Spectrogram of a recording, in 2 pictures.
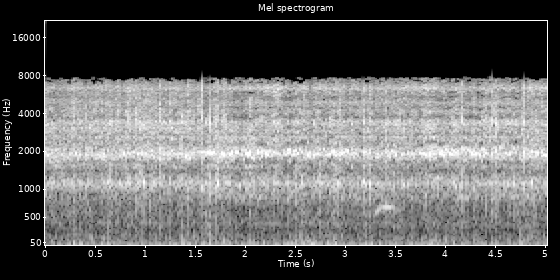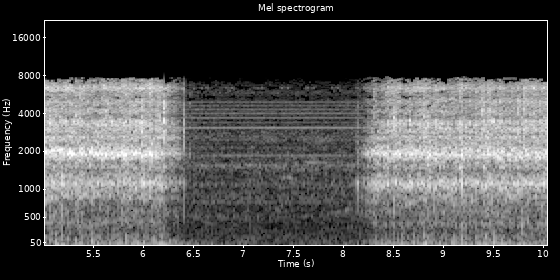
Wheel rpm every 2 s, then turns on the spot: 110, 110, 110, 20, 80.
none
